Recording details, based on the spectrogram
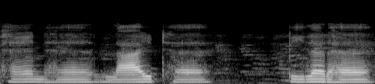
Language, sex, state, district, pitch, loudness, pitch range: Hindi, male, Bihar, West Champaran, 115 Hz, -19 LUFS, 115-125 Hz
